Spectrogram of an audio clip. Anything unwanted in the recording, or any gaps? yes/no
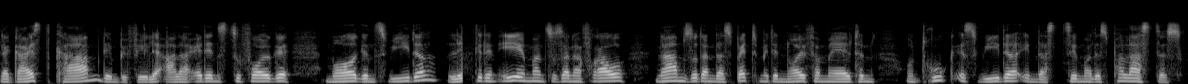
yes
